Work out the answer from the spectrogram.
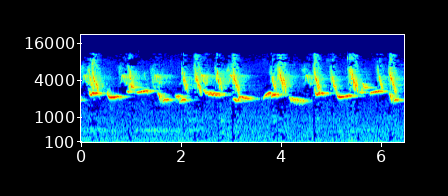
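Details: Rufous-bellied thrush, identified by its rust-coloured breast, singing a lively run of short whistled notes that slide downward, each with a buzzy upper edge, repeated in quick succession with hardly a pause.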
